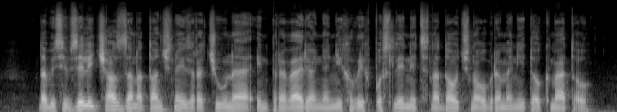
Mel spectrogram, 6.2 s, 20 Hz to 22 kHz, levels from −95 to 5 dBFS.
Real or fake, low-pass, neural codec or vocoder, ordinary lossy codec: real; 19.8 kHz; none; none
